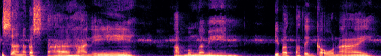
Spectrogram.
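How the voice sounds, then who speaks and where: A man's voice: low voice, very animated, slow pace, slight background noise, exaggerated voice. A man playing a sly, sweet-talking cheating husband in an Ilocano comedy radio drama, wheedling and evasive, with an Ilocano Filipino accent.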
